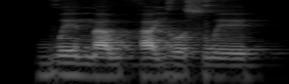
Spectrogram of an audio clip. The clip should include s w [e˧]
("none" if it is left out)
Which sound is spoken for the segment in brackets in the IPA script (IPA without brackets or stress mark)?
e˧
